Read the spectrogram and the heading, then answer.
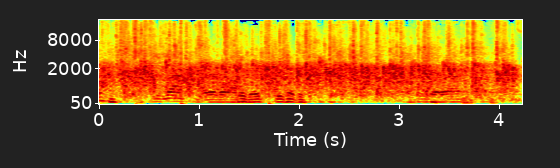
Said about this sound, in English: Applause, people.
